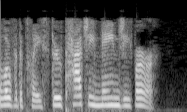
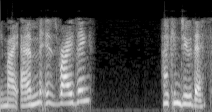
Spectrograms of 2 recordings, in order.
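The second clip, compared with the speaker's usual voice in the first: ordinary delivery, nothing marked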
